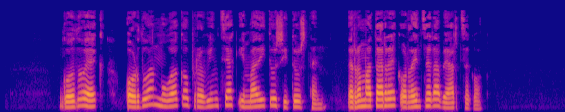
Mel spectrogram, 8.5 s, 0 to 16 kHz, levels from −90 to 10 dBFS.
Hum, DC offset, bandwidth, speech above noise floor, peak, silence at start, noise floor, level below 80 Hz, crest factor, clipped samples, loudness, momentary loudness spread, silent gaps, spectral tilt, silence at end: none; under 0.1%; 11.5 kHz; 57 dB; -2 dBFS; 0.9 s; -77 dBFS; -74 dBFS; 20 dB; under 0.1%; -21 LUFS; 14 LU; none; -6 dB/octave; 1.3 s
